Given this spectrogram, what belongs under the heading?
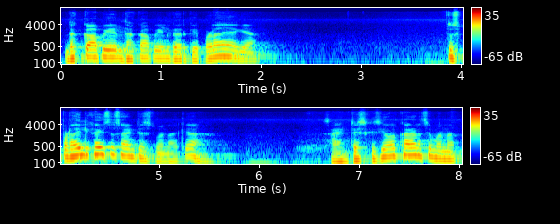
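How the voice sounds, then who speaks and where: A spiritual teacher giving a satsang discourse, talking conversationally and bluntly, often pausing to ask his listeners for agreement. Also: on the high side, expressive, mellow. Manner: conversational, keeps asking "है ना?" for assent; blunt and dismissive, mocking.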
